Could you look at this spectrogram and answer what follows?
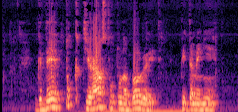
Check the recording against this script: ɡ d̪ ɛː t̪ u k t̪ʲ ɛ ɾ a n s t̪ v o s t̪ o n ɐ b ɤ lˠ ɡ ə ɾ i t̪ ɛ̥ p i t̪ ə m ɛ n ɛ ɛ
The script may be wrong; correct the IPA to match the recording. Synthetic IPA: ɡ d̪ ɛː t̪ u k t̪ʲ i ɾ a n s t̪ v o t̪ o n ɐ b ɤ lˠ ɡ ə ɾ i t̪ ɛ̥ p i t̪ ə m ɛ n i ɛ

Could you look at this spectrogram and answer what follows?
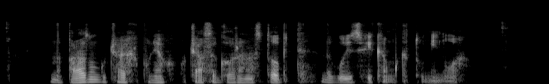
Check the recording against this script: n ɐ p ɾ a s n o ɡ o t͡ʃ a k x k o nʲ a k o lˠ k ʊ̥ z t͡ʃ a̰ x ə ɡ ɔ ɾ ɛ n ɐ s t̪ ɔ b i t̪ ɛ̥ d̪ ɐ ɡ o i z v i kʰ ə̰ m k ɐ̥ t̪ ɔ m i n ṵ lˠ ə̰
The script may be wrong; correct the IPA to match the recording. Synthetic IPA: n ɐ p ɾ a z n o ɡ o t͡ʃ a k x p o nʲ a k o lˠ k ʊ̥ t͡ʃ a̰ s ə ɡ ɔ ɾ ɛ n ɐ s t̪ ɔ b i t̪ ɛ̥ d̪ ɐ ɡ o i z v i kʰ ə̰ m k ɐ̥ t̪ ɔ m i n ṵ lˠ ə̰

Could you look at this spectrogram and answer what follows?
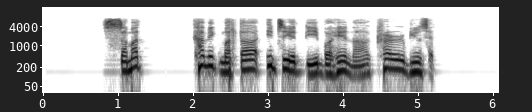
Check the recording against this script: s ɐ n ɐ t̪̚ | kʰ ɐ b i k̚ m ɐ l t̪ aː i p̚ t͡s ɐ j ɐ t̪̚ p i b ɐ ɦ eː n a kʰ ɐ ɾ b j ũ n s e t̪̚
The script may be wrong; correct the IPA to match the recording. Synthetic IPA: s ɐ m ɐ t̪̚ | kʰ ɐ m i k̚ m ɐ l t̪ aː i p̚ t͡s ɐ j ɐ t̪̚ p i b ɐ ɦ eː n a kʰ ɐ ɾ b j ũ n s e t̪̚

